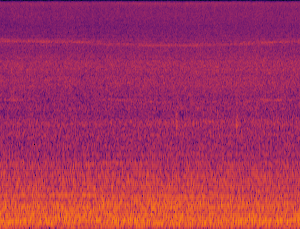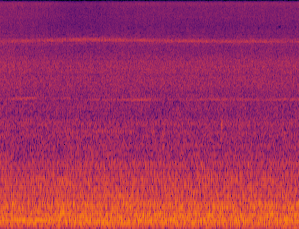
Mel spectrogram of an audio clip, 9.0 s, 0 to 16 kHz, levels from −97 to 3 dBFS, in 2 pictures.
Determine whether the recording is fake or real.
fake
